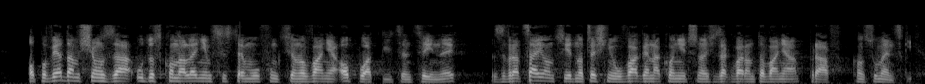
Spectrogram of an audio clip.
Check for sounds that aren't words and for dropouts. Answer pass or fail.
pass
